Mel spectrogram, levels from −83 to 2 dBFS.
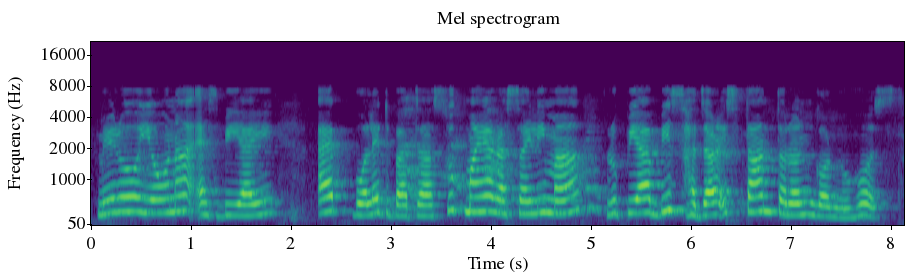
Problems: none marked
